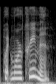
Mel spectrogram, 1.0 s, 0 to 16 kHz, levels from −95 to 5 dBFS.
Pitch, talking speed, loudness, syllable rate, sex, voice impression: 265 Hz, 230 wpm, -14 LUFS, 4.8 syllables/s, female, feminine, young, cute, friendly, kind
